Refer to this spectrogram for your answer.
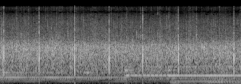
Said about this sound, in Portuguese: Você pode aplaudir mais uma vez?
